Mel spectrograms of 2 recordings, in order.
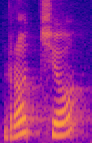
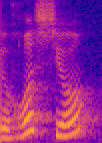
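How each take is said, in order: First: It has a long stressed ro and chi sound. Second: It has a Portuguese R and a double S.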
